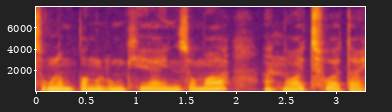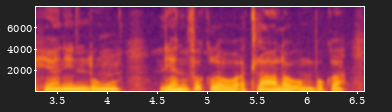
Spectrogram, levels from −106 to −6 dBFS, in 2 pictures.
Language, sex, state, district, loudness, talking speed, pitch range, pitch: Mizo, female, Mizoram, Aizawl, -16 LUFS, 235 wpm, 150-165 Hz, 155 Hz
